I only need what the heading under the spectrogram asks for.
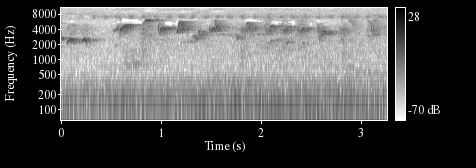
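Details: White-eye kept in a cage gives a lively string of high chirps and short whistled notes, rapid and tumbling, over constant low background hum.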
